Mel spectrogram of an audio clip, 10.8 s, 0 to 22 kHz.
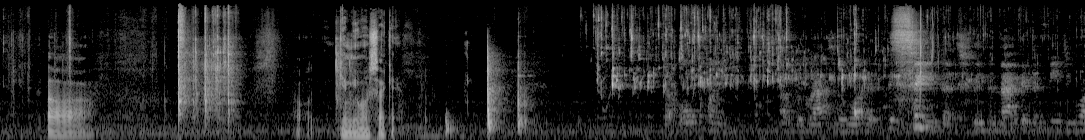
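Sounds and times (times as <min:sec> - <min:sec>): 
speech: 0:00.5 - 0:01.0, 0:03.4 - 0:04.0
water pouring and dripping into a cup: 0:05.8 - 0:10.8
sharp clinks of glass: 0:05.9 - 0:09.4.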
